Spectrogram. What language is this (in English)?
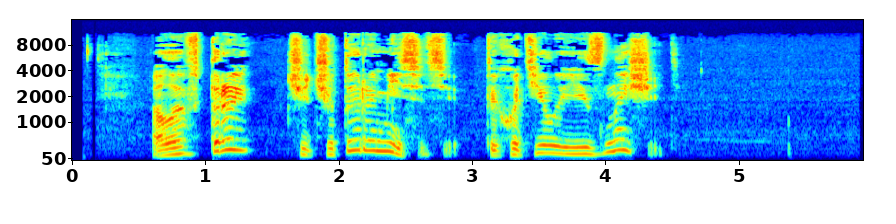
Ukrainian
